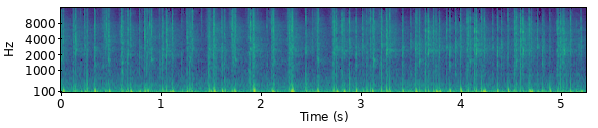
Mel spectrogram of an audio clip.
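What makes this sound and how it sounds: A small clear plastic drinking-water bottle with a white cap and blue label, hollow and partly full of water, is held in one hand and tapped and crinkled with long nails and fingertips close to the mic. The result is a dense, continuous stream of quick, dry clicks and soft low thumps with crackly crinkling between them and no ring after each tap.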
